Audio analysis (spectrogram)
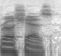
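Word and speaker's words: Nunez-Roches: It's Roches. You don't cho it.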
